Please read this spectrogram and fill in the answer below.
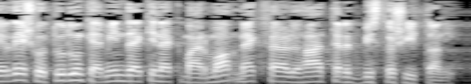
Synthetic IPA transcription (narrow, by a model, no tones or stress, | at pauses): eːrd̪eːʃhot̚t̪ud̪uŋkɛmind̪ɛŋkinɛkmaːrmɒmɛkfɛlɛløːɦaːt̪ːɛɾɛd̪̚bist̪o̞ʃiːt̪ɒ̰nḭ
